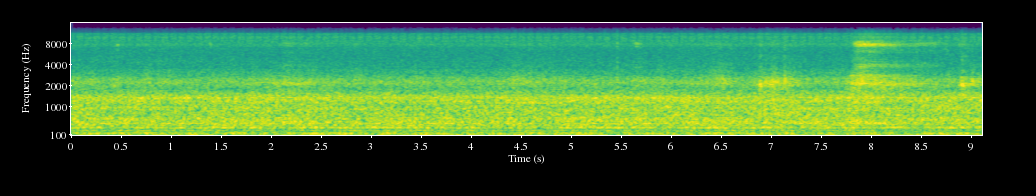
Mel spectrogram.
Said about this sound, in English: I'm just breathing. I just take one deep breath in and one, and then let it out.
